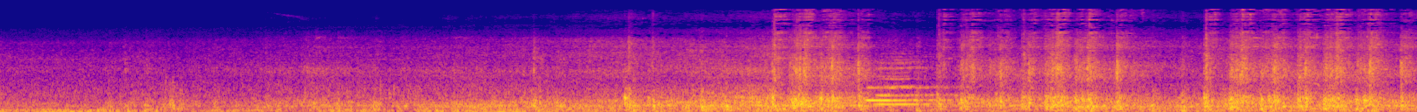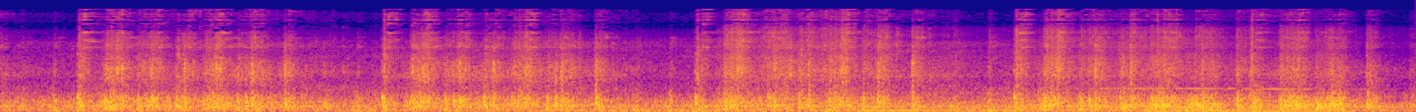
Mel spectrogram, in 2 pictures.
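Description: Passenger train approaching and rolling past close by, its rumble building over the first eight seconds. A short train horn blast sounds about nine seconds in. After it, the coaches' wheels clickety-clack over the rail joints in groups about every three seconds, one group per passing coach.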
